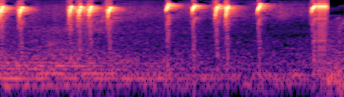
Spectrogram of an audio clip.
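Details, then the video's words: Siri-siri bird in a lure recording: rapid clusters of shrill high chirps, ending in a slightly longer, flatter high note. "PANCINGAN PIKAT SUARA BURUNG SIRI SIRI KECIL"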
